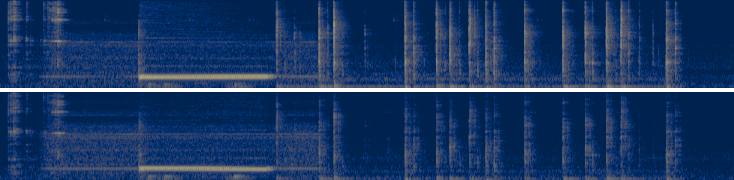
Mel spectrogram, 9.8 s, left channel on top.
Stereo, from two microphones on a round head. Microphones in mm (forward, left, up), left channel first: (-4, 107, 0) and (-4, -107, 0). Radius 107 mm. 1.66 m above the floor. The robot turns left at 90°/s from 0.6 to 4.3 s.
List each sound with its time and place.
0.1 s cutlery clinking: 5° left (ahead or behind), 1.4 m; by 0.9 s 25° left (ahead or behind), 1.4 m
1.9 s a phone ringing: 105° left, 2 m; by 3.6 s 50° right, 2 m
3.7 s typing on a keyboard: 30° left (ahead or behind), 0.5 m; by 9.1 s 80° left, 0.5 m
